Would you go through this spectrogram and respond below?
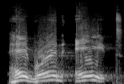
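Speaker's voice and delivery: a mild yell across the distance; calling back. Acted. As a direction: answer from far off without booming. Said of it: "he's not booming his voice".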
